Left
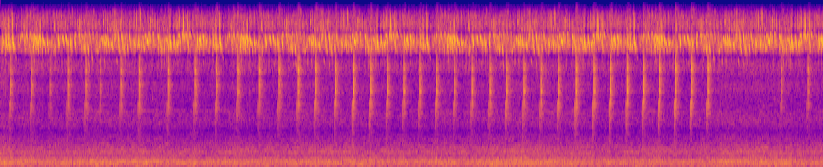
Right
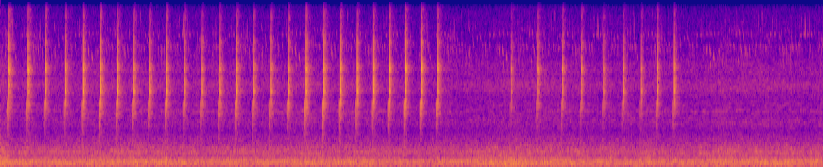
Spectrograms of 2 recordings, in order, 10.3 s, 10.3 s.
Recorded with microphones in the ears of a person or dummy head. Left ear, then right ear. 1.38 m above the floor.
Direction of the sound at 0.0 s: 65° left (ahead or behind).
